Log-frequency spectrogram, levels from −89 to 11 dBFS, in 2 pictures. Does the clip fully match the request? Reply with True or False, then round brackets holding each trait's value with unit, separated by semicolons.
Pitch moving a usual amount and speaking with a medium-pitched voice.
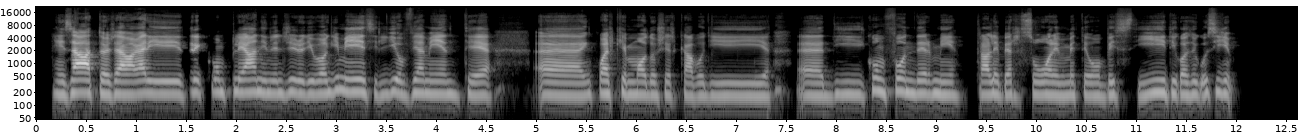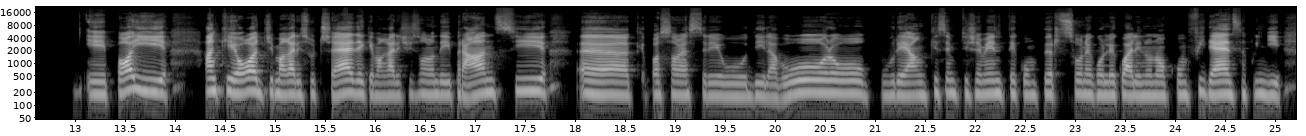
False (1.9 semitones; 180 Hz)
